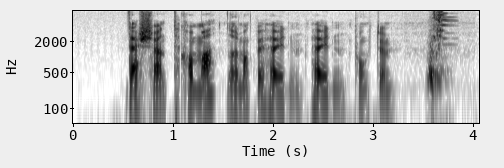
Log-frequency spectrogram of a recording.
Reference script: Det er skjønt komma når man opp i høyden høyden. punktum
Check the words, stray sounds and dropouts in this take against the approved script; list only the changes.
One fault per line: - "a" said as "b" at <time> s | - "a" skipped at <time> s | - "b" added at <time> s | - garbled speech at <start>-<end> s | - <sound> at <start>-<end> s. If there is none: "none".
- whoosh at 3.5-3.9 s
